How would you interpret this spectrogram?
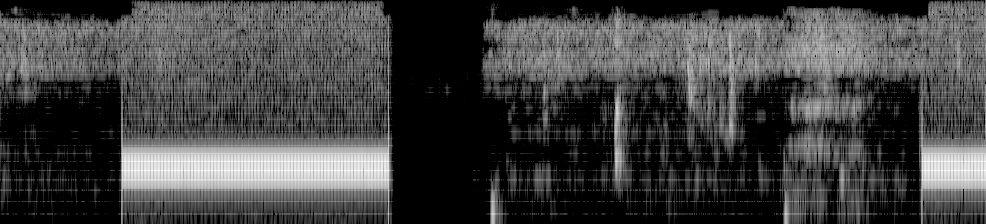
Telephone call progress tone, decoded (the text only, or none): ringback tone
